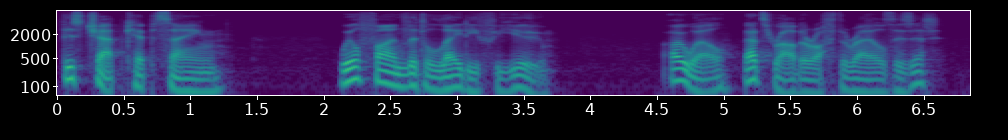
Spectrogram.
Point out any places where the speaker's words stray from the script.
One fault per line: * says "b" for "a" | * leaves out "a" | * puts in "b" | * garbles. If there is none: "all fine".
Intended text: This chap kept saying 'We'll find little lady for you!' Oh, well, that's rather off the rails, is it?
all fine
